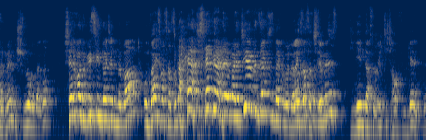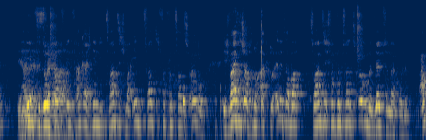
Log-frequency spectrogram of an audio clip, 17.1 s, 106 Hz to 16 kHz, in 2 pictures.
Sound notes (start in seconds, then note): 3.1 laughs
